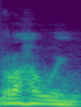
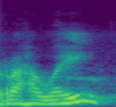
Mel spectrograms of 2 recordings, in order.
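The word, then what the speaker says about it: Rahawayh: tapi kalau saya sendiri saya dengarnya dari guru-guru saya ya itu IBN rahawei makanya saya baca seperti itu kalau di dobetnya ada yang membaca IBN rahawai ada yang membacanya IBN rahuya I rahu baik kata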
